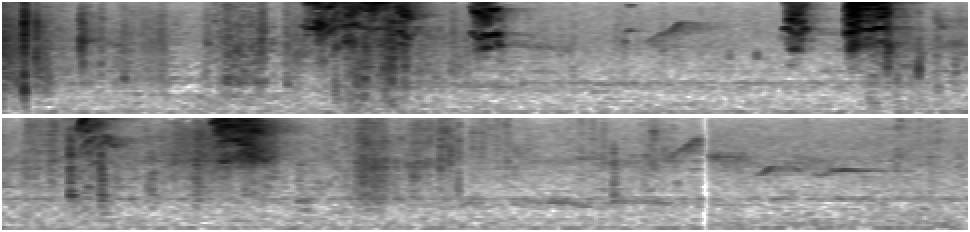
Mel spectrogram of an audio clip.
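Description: Dry leaves and twigs rustling and crackling in a string of short, irregular bursts, the sound of movement through dry brush and leaf litter.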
